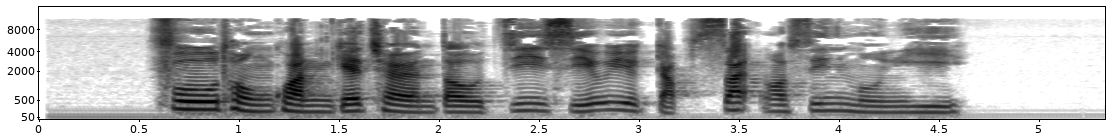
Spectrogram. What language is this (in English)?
Cantonese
